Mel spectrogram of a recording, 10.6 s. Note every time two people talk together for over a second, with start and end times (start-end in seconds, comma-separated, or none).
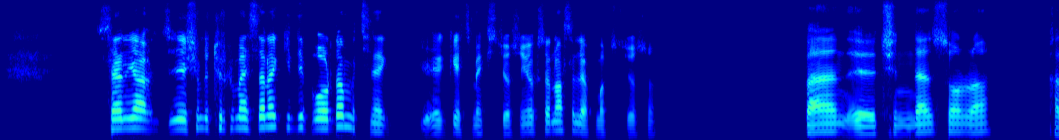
none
